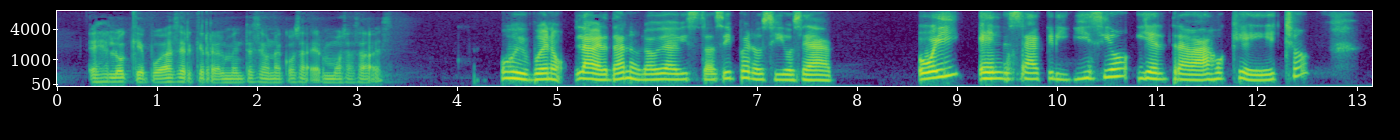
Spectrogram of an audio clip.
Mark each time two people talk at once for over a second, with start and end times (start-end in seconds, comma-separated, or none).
none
